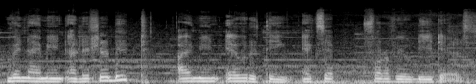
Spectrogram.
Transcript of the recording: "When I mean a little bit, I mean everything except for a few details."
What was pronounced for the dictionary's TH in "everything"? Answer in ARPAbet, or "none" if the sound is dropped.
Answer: T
